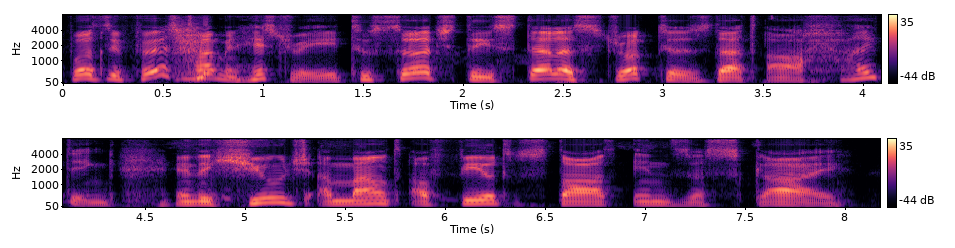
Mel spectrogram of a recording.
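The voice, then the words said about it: Put-on German accent. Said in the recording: “He's German. ... Very good accent, though.”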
